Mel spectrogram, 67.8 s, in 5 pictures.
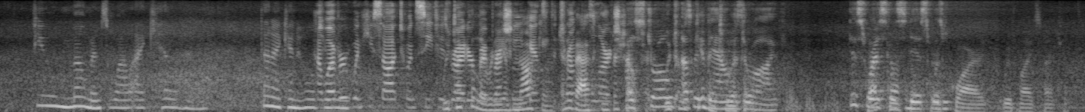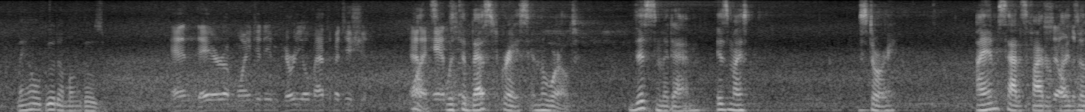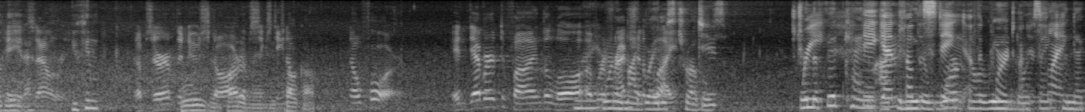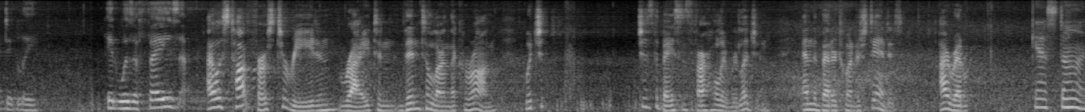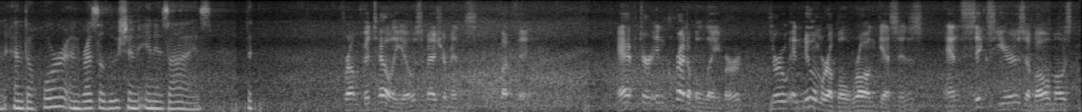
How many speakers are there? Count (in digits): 6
